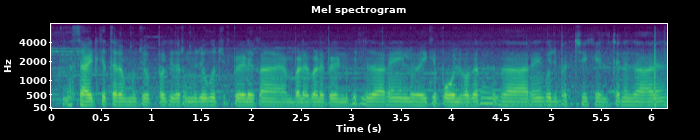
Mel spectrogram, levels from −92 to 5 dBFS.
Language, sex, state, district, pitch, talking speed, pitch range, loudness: Hindi, male, Maharashtra, Pune, 125 Hz, 290 wpm, 120-125 Hz, -22 LUFS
